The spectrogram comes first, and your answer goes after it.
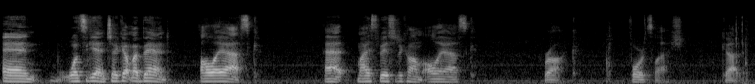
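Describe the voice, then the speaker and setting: A young man talks through vocal technique in a relaxed video lesson, at a middling pitch. He rambles a little and fills pauses as he explains. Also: slight background noise. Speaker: vocal coach.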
